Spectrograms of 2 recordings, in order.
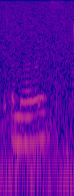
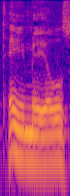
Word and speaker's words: tamales: They taught me how to pronounce the word Tamales. It's not tamales, as I said. It's tamales.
